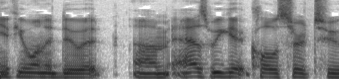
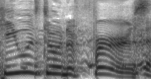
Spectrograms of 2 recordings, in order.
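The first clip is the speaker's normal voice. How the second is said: laughing tease; 10 semitones higher than usual. Real, not acted. Teasing Ricky while laughing.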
